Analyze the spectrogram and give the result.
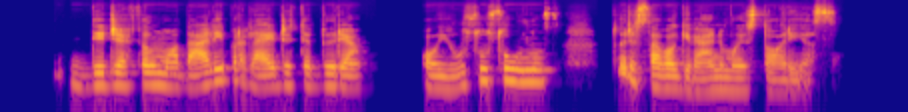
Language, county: Lithuanian, Alytus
